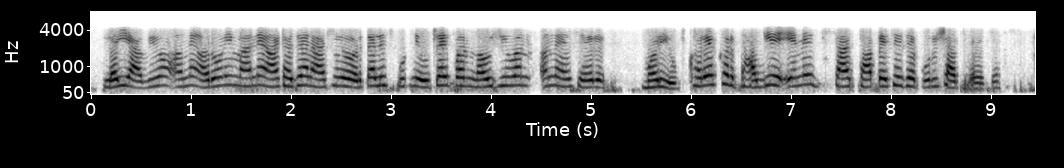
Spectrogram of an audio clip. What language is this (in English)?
Gujarati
